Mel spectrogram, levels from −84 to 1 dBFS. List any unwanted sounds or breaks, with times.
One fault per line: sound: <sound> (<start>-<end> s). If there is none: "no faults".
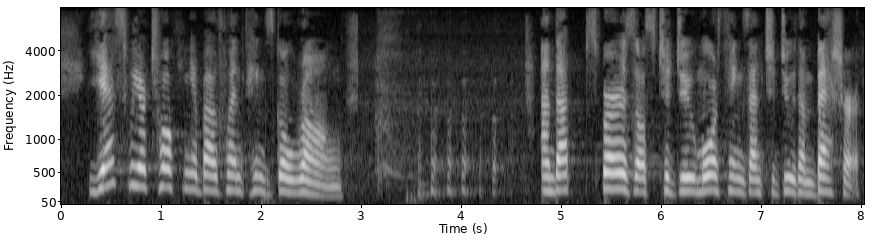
sound: laugh (3.1-4.6 s)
